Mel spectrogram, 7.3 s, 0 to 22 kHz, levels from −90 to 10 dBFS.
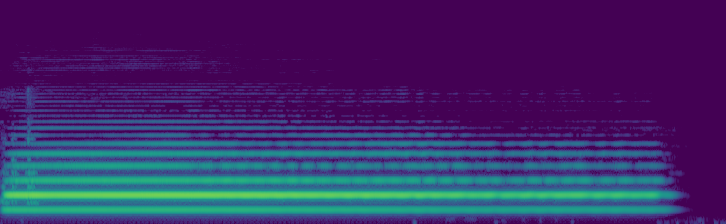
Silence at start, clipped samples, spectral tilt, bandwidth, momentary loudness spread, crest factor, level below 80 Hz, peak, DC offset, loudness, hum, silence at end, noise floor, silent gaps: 0 s; under 0.1%; -7.5 dB/octave; 2.5 kHz; 10 LU; 8 dB; -86 dBFS; -8 dBFS; under 0.1%; -18 LUFS; none; 0.55 s; -68 dBFS; none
